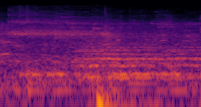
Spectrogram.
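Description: A ball thumps on the court.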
